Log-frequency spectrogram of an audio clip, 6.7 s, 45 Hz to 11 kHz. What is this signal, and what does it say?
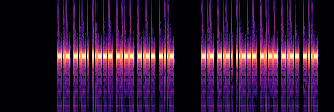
Morse code, heard as a keyed tone, about 46 wpm, 700 Hz. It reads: KC2YYX KC2YYX
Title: USA Call Signs - 6 Characters - Repeated 2x - 45wpm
